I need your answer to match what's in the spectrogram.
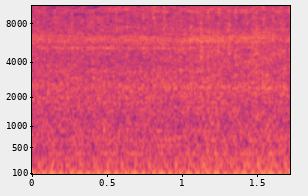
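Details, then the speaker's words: Corvette V8 on its own cleaned tank with new fuel lines, charger on dead battery: deep steady idle with faint puffing chuff on each pulse; exhaust leak at passenger-side collector donut, air felt there. "Sounds all right. Definitely got an exhaust leak. I did pick up an exhaust donut for this passenger side. I hope that's what's leaking."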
